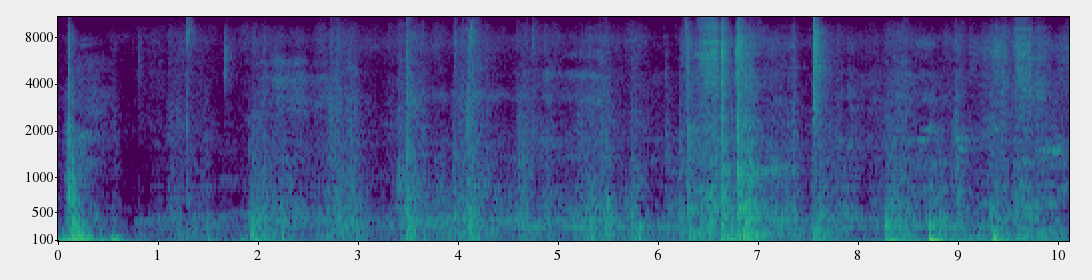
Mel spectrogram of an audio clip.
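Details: Soft background music with indoor knocks and door-like bumps, and no animal voice heard.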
